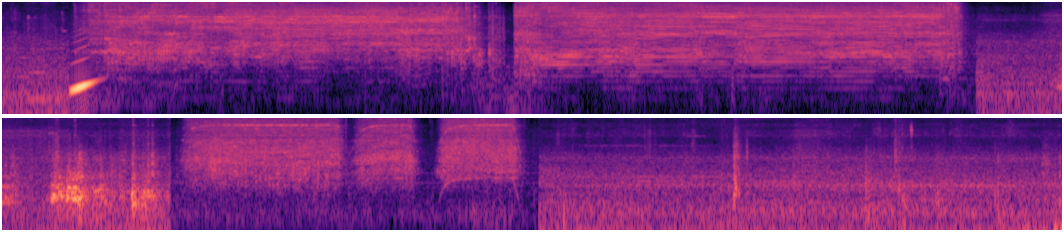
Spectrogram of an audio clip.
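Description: Power drill boring holes in a dome ceiling panel for a small bathroom, several bursts of loud grinding whine separated by pauses, with shorter scraping and clattering between runs.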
